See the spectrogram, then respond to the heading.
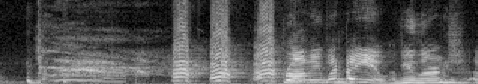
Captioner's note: Ricky laughs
